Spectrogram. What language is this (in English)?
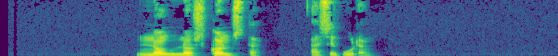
Galician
